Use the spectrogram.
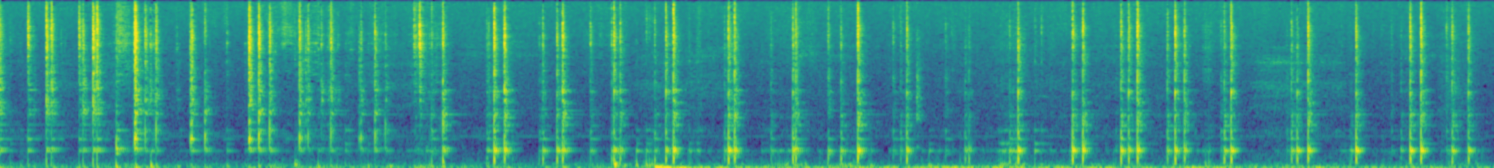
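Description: A hollow red and blue printed metal Pokemon card tin with a lid is held and tapped on the lid with the fingertips. The result is a steady stream of quick, dry, hollow taps with a short metallic ring. The taps grow slightly louder partway through.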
